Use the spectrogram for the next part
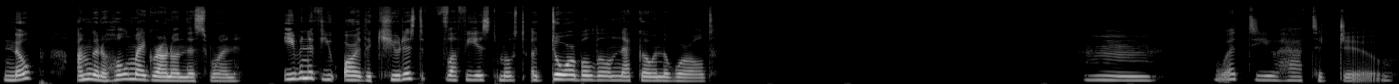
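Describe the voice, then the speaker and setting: A woman's voice: medium pitch, moderate pace, a little mellow, dry recording, studio quality, natural voice. A woman playing a young wolf-girl girlfriend in an intimate ASMR roleplay, affectionate, teasing and coaxing. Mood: playful teasing. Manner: cooing, playful, coaxing.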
